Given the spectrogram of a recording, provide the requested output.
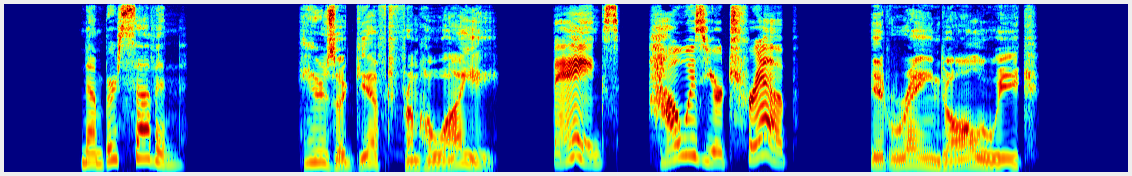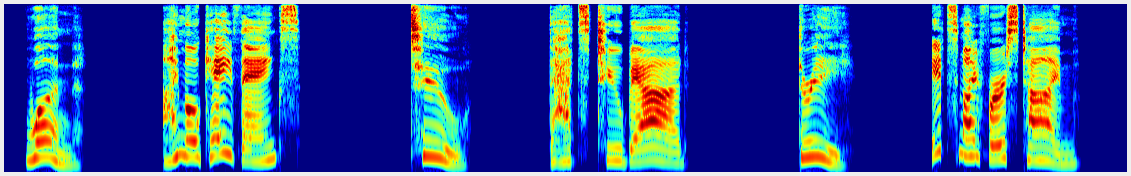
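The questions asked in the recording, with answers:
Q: It rained all week.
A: 2: That's too bad.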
